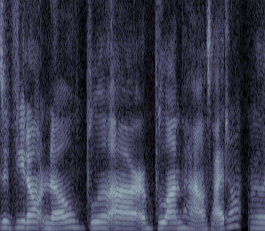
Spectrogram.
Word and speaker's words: Blumhouse: Because if you don't know, or Blumhouse, I call them Bloomhouse, but I'm pretty sure it's pronounced Blum, but I'm gonna stick with Bloom.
